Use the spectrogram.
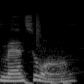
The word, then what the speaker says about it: Man Suang: so we just saw man Swang am I pronouncing it right it's manong manong manong and what did we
